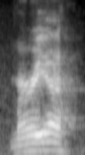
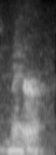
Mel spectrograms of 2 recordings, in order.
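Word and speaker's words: Mera: have this beautiful cover, and I can never pronounce her name right. No idea. Maria. You talk about Mara? Mara? Yeah, for an Aquaman. Oh. Yeah, it's Mara.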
